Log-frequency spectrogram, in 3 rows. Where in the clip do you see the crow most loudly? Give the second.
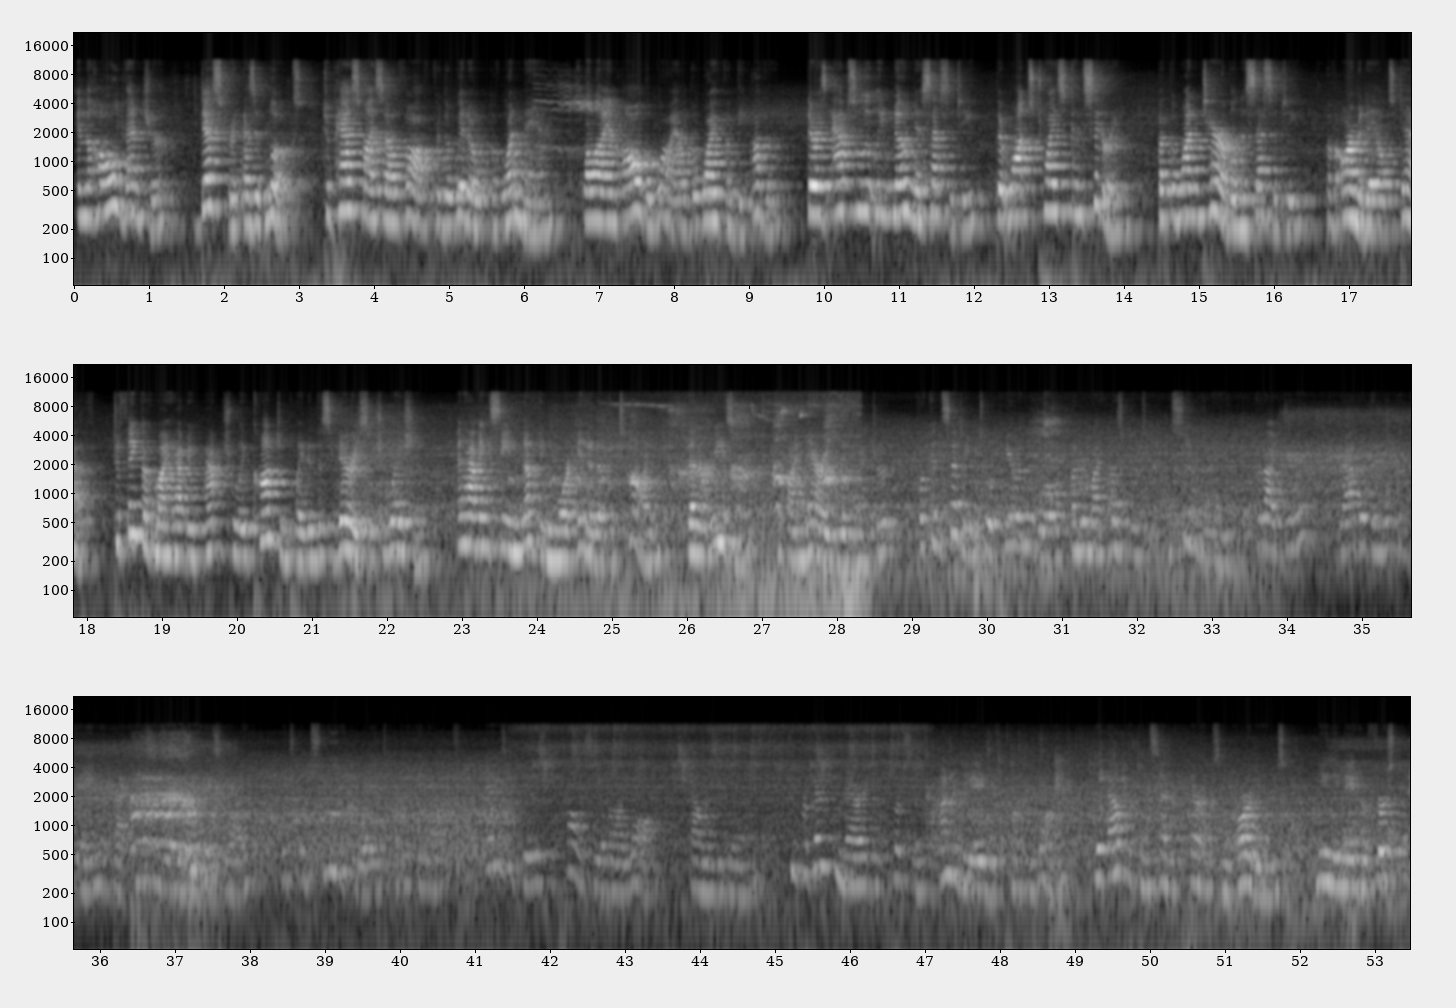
28 s.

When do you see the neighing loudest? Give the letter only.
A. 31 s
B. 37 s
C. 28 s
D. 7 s
B.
